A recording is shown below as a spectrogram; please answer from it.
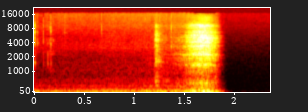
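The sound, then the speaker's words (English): A single sneeze, quiet breathy noise building up before one sharp burst that cuts off abruptly into silence. “excuse me, I had to sneeze.”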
